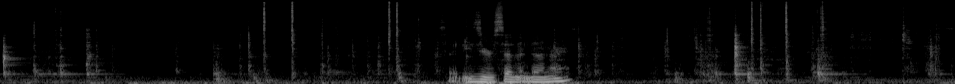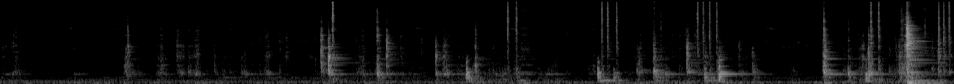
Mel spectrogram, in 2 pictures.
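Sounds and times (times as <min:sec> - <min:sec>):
metal clicks and knocks: 0:00.0 - 0:04.5, 0:05.4 - 0:09.8, 0:10.7 - 0:19.0
sharp metal tap: 0:18.6 - 0:19.0.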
